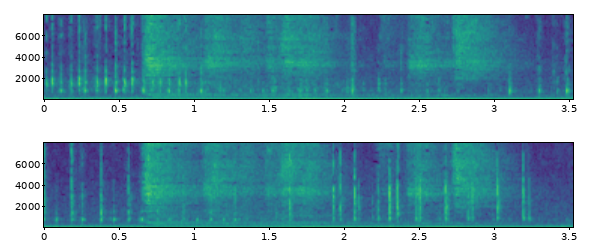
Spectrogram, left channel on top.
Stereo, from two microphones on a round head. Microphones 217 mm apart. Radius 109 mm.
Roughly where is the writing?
Right.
